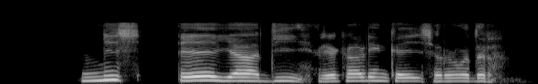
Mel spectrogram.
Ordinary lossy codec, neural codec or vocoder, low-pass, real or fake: MP3, 64 kbps; codec, 16 kHz, 2 kbps, X-Codec, HuBERT features, trained on balanced general audio; 7.2 kHz; fake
